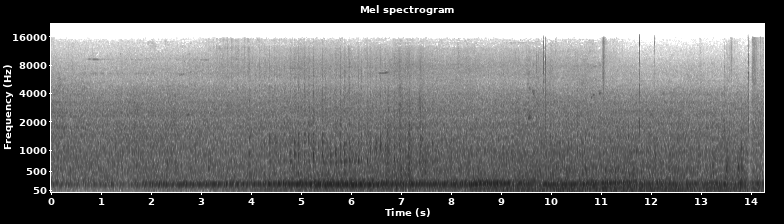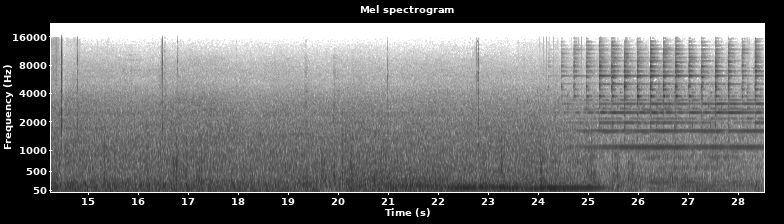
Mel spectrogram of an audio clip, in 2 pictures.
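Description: A diesel train rumbling by: a low steady drone that swells and fades, with scattered sharp clicks. Near the end a railroad crossing bell starts ringing in a fast, even rhythm.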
